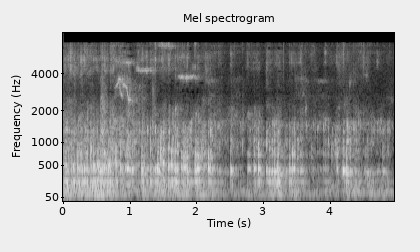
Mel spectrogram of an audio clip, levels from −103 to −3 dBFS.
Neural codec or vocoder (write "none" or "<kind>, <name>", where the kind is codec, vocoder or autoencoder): autoencoder, DAC-VAE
